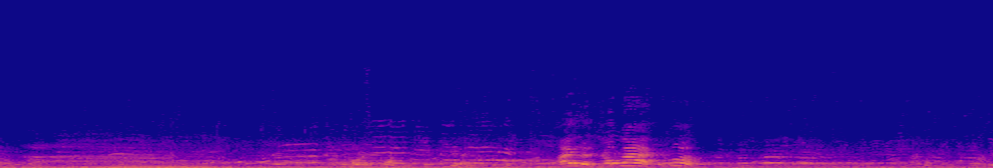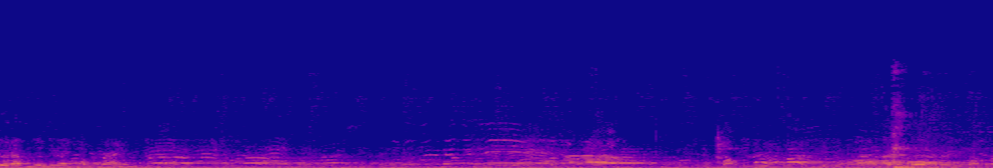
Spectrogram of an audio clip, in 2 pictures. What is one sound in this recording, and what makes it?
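Men shout to each other across an open field.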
